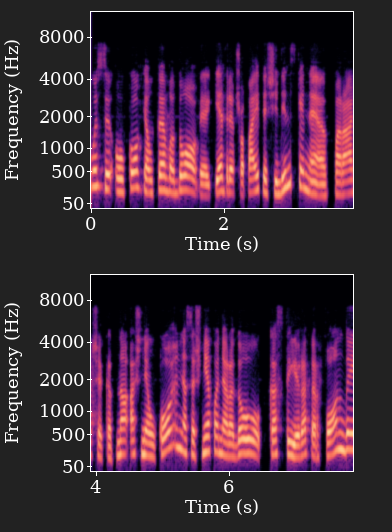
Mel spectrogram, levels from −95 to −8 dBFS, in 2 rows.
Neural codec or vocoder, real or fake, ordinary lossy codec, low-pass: codec, 16 kHz, 2 kbps, FunCodec, trained on LibriTTS, 25 frames a second; fake; MP3, 96 kbps; 7.2 kHz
